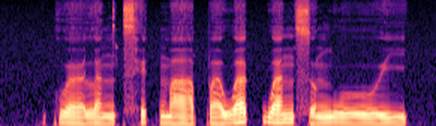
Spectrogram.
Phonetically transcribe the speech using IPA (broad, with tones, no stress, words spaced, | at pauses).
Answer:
kʷœː˨˩lɐ˨˩ŋt͡sʰɪ˨k̚maː˨˩ pɐ˨˥w ɐ˥k̚ wɐ˥nsʊ˨˧ŋwuː˨j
